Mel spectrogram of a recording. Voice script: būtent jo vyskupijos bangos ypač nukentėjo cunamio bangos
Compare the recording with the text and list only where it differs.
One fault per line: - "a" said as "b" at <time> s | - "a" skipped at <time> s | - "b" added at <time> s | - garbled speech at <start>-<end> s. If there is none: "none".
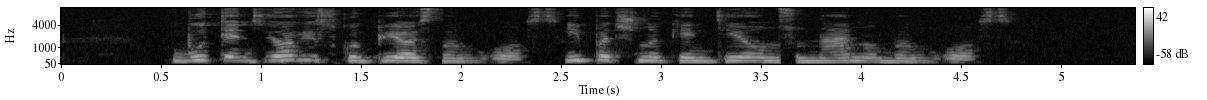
none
